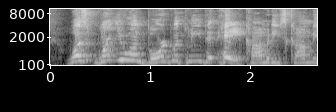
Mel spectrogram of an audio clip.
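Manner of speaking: ordinary talk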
